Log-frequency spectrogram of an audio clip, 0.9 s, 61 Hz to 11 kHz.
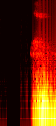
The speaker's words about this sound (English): take a deep breath. 3 seconds in,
